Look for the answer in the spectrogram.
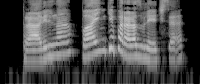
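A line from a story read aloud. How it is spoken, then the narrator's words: Loud. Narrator (Russian): он говорил достаточно громко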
